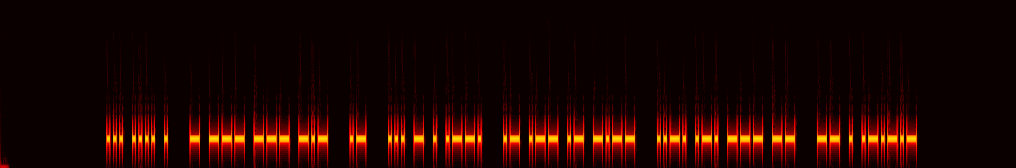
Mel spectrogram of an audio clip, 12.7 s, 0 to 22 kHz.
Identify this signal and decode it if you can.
Morse code, heard as a keyed tone, about 30 wpm, 700 Hz. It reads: SHE TOOK A STEP AWAY FROM ME.
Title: Sentences from Top 1000 Words - Review Part 2 - 30wpm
